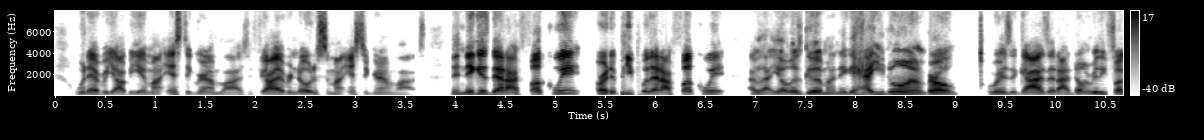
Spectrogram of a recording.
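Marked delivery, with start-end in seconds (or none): 7.2-9.0 pumped-up, excited, hyped tone. Showing how they greet people they like on Instagram lives, with an excited greeting. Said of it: "I got that excitement in my fucking voice".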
